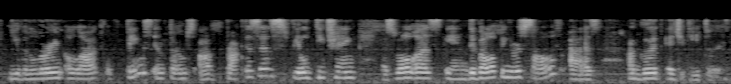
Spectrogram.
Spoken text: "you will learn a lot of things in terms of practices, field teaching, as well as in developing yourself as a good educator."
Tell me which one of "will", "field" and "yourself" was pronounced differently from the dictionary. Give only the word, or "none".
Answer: will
